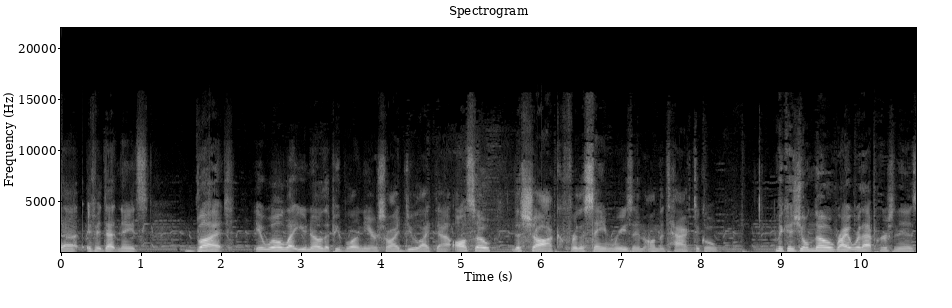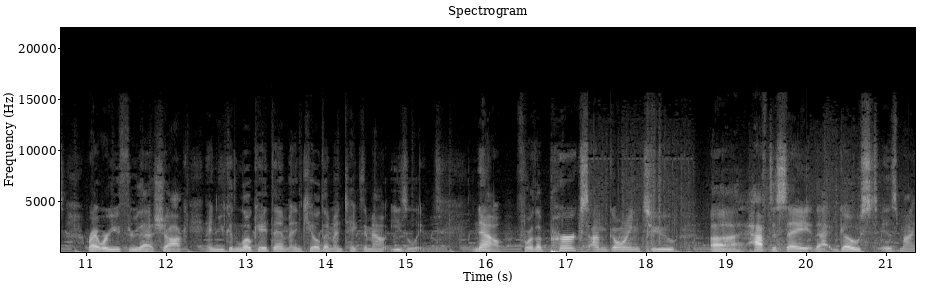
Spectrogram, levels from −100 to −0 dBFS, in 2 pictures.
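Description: No technical faults can be heard anywhere in this recording.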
